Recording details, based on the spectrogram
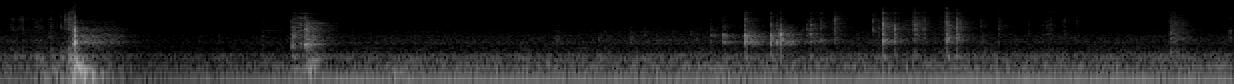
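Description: A knife cuts green pepper on a board for a salad: two distinct chops early, then a quick cluster of lighter taps, close and clear over a steady low background hum.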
